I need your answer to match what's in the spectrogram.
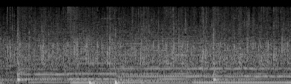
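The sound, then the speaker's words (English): A crowd claps and cheers for people who are still coming, in a steady, dense wash of noise that holds for the whole stretch, with a low droning tone running underneath and a few sharper thumps. “You keep clapping.”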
